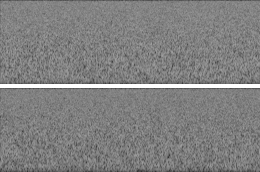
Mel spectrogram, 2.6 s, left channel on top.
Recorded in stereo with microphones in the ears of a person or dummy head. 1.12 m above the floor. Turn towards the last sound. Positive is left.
No sound to turn to.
